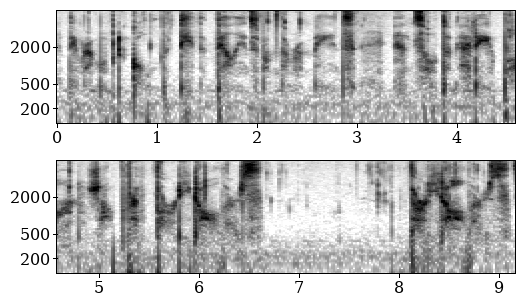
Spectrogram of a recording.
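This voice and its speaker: Someone whispers at a fairly slow pace, with long, frequent pauses. Noticeable background noise sits behind the voice. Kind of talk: whispered true crime narration, ASMR. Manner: whispered, soft, slow.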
